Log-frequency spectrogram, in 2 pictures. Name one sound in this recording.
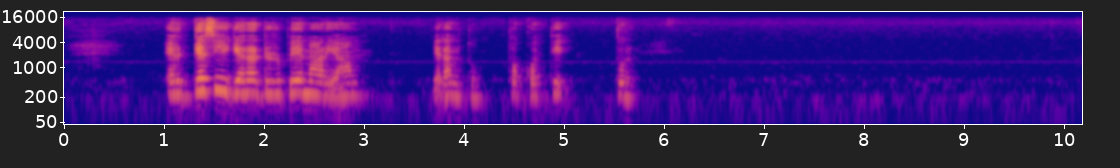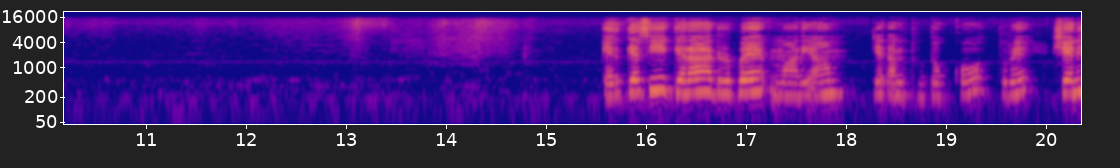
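A young woman speaks calmly through a microphone on an online call, pausing between phrases.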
